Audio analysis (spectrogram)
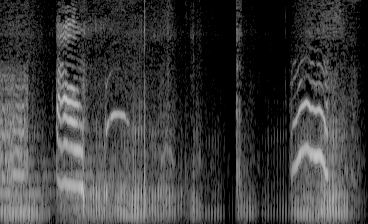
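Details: Domestic cat PILO, who has just given birth: a low purring rumble underlies two clear drawn-out meows that rise and then fall, with a fainter short mew between them and brief gaps of quiet.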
